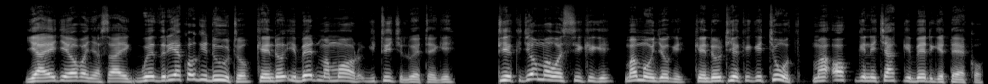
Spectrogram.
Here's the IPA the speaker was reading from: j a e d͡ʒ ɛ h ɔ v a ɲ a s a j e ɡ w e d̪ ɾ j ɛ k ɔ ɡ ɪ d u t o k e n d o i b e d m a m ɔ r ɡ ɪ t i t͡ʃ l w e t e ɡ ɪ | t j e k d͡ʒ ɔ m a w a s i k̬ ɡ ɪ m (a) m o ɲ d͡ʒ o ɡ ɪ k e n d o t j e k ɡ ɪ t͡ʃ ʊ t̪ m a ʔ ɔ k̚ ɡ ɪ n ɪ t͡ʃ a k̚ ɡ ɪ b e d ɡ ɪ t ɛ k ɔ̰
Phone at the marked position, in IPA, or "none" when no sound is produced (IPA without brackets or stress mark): a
